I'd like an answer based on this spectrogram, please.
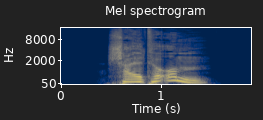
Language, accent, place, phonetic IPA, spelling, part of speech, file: German, Germany, Berlin, [ˌʃaltə ˈʊm], schalte um, verb, De-schalte um.ogg
- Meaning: inflection of umschalten: 1. first-person singular present 2. first/third-person singular subjunctive I 3. singular imperative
